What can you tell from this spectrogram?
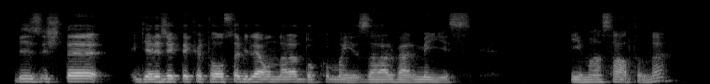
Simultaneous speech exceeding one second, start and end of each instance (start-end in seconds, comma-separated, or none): none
